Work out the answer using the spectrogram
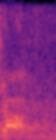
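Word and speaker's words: שַׂק: The word sack is a Hebrew word. It's actually pronounced shock.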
